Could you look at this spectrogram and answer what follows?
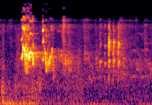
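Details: A single loud, harsh lovebird squawk with a trailing chirp, then a few softer quick chirps.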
